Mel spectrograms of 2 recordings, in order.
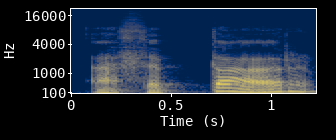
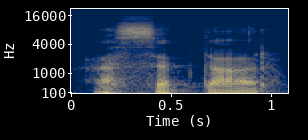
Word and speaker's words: aceptar: In Spanish, in Spain at least, because it may be a little bit different in Latin America, you pronounce the word aceptar by making a th sound.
